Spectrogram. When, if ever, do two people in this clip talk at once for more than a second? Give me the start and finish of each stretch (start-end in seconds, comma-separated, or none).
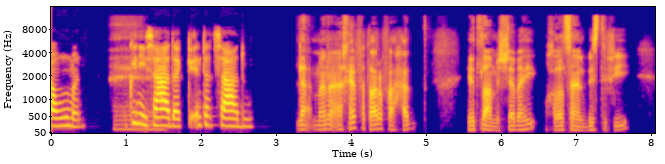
none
